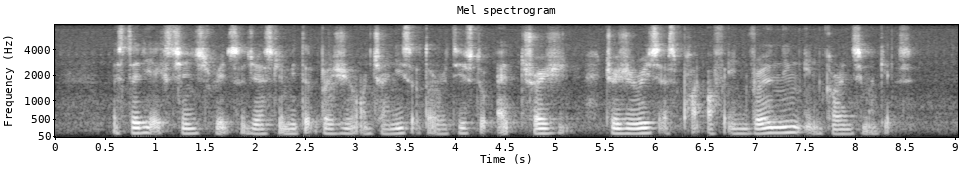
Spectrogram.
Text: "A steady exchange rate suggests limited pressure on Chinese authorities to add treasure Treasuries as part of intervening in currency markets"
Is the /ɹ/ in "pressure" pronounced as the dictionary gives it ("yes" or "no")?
no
